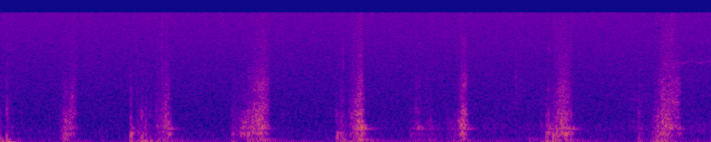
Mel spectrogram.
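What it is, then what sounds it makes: Foam microphone windscreen being scratched. Both hands with long dark-painted nails scratch and brush the soft, porous surface of a large black foam windscreen over a microphone, using nails and fingertips. Each stroke comes through as a muffled, bass-heavy rustling thump with a quick fade, repeating at an uneven pace with no bright hiss.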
